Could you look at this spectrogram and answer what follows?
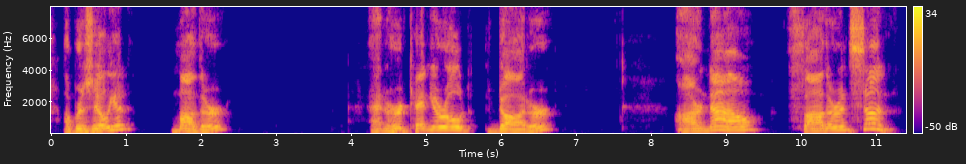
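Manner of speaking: slow, deliberate, drawn out. The speaker repeats a statement for listeners who missed it, slower and deliberate. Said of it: "I'm going to say it again a little slower".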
